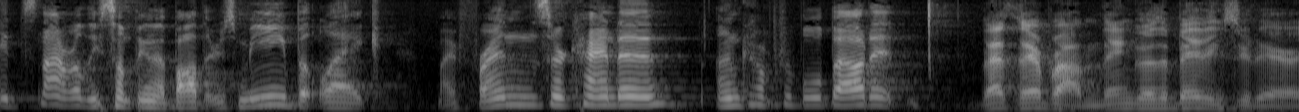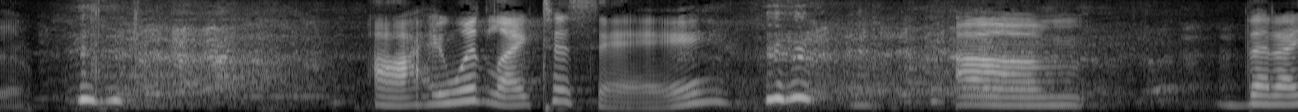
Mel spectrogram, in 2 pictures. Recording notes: This is PART TWO of our two part episode recorded LIVE at Sketchfest 2018!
